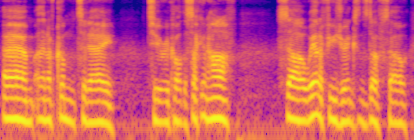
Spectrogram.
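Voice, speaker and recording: A slightly hoarse man reviewing a book in a rambling, casual chat at home, with lots of ums and restarts. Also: mid-range voice, flat delivery, normal speed. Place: room at home by a window on a main street.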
